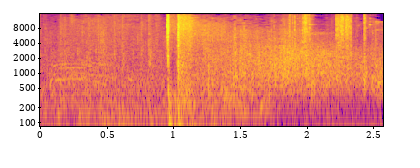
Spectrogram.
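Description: A rifle fires a single loud, close shot that echoes.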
